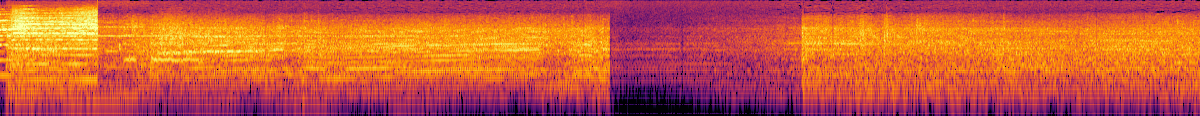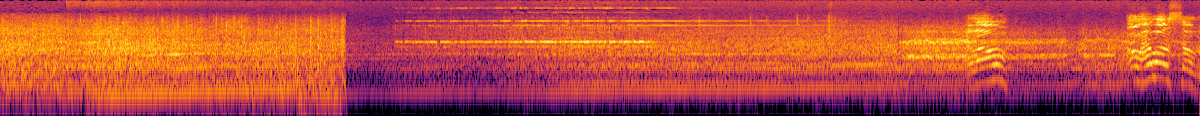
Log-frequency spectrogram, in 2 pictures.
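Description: A car being driven hard: dense engine and road noise, with the engine note rising as it accelerates a little past halfway, then dropping to a quieter, steadier run. A short stretch of theme music ends about a second in.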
